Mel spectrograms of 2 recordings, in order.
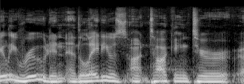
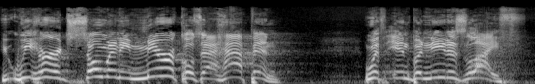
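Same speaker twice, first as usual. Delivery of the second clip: higher, ringing shouted preaching; full-force preaching; 13 semitones higher than usual. Acted. Preacher exhorting congregation to turn aside, full-force preaching. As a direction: drive the point home to the crowd.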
